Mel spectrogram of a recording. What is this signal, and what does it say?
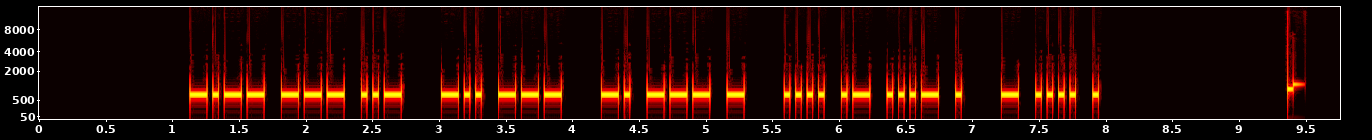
Morse code, heard as a keyed tone, about 28 wpm, 700 Hz. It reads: YOU DO NOT HAVE THE
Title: Sets of 5 Words 28wpm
